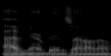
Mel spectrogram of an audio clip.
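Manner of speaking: glum, dejected, depressed-sounding tone. Admitting to never having been to the convention, sounding depressed. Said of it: "You sound so depressed".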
